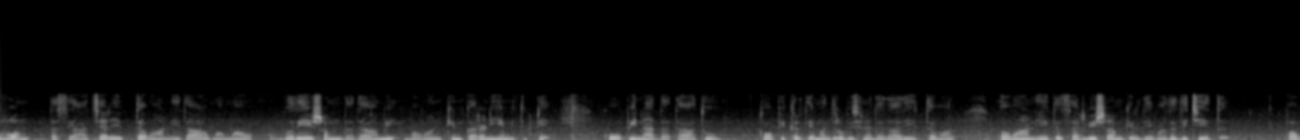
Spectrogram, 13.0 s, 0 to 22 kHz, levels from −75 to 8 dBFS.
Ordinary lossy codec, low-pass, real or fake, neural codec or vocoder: none; 7.2 kHz; real; none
